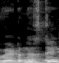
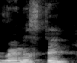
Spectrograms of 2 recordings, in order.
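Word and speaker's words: Wednesday: वैसे ही हम बचपन से डेज ऑफ वीक लर्न करते हैं तो वेडनेसडे नहीं होता, ये क्या होता है, वेडनेसडे, वेंसडे, ये इसको वेंसडे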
